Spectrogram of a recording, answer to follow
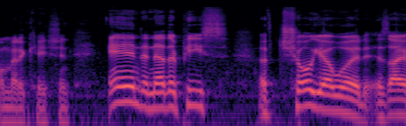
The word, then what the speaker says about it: cholla: And another piece of cholla wood, as I like to pronounce it. Cholla, like Spanish pronunciation, because it's a Spanish cactus.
